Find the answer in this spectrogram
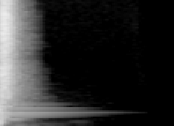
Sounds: snare drum, drum, musical instrument, music, percussion

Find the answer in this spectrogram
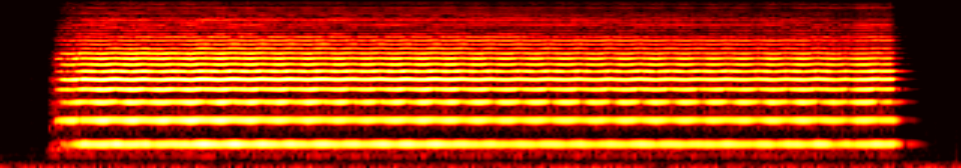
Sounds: musical instrument, music, bowed string instrument

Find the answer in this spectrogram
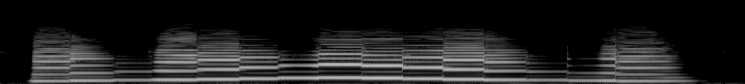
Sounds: wind instrument, musical instrument, music

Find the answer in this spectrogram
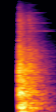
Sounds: tools, hammer

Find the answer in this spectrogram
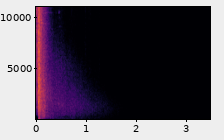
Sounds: gunfire, explosion

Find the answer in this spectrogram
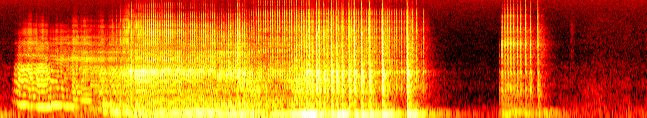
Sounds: squeak

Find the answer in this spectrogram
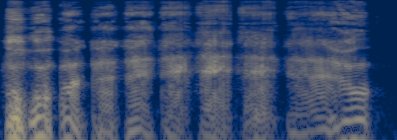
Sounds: human voice, laughter

